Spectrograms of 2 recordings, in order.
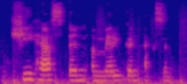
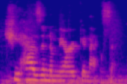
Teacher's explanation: Terus another example, kalau misalnya ada dua kata dan kata pertama ends with a consonant and continues to the second word that starts with a vowel, itu juga sering digabungin. Kalau misalnya kayak American accent itu jadi kayak satu kata gitu loh, kayak nggak ada space in between the two words.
